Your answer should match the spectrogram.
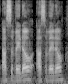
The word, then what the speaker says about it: Acevedo: Acevedo. So the C sounds like an S.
